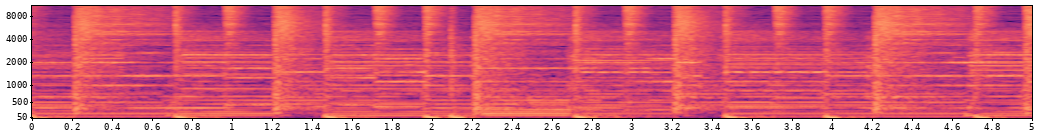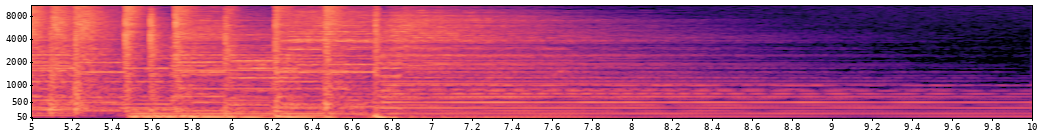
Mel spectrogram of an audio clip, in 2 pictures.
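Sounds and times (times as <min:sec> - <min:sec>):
rock band final chord ringing: 0:00.0 - 0:09.5.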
